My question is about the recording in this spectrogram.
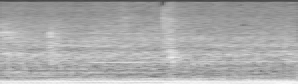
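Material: Nothing is struck.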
